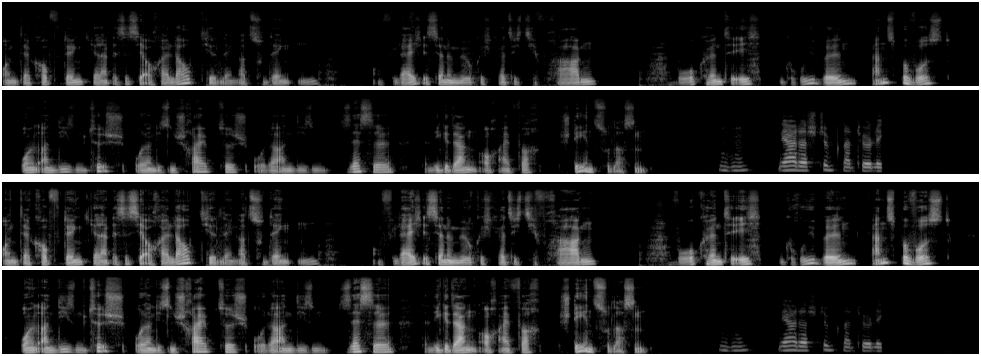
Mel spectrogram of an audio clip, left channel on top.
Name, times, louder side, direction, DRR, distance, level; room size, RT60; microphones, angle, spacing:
voice 1, 0.0-3.2 3.9-5.9 6.8-9.4 10.0-13.7 14.0-16.2, right 4 dB, 40° right, 0.5 m, -28 dB
Writing, 2.0-2.3 2.7-3.4 4.4-4.9 5.3-5.7 6.4-6.9 7.3-7.6, right 4 dB, 75° right, 2.3 m, -53 dB
voice 2, 17.5-18.6, left 4 dB, 45° left, 0.7 m, -38 dB
open air
head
